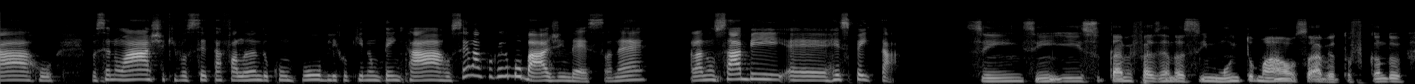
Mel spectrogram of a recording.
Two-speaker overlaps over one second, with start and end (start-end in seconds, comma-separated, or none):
none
